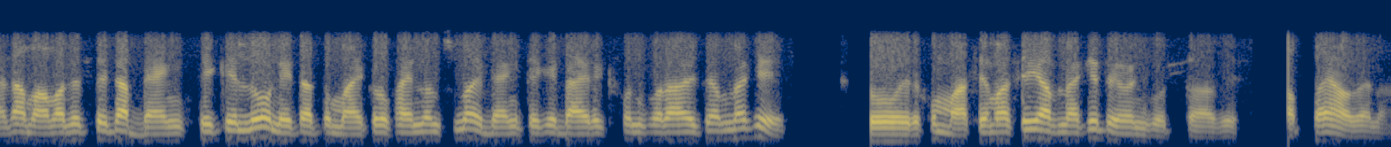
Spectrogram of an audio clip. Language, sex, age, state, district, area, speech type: Bengali, male, 30-45, West Bengal, North 24 Parganas, rural, conversation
